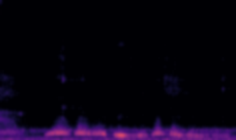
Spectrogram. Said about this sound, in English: I can't whistle.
